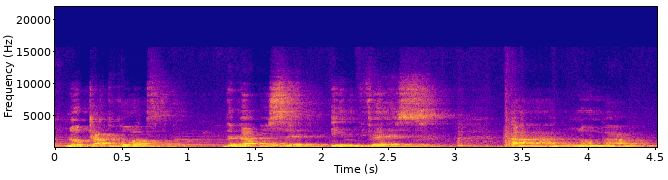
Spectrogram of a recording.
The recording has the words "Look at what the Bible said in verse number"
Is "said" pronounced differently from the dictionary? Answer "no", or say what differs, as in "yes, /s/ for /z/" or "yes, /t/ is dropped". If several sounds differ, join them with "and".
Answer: no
